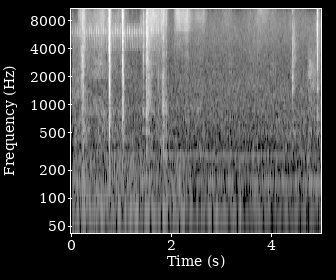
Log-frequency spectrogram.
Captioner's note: shovel digging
